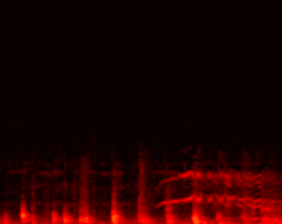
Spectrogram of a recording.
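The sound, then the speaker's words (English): Horses waiting with a stagecoach: one whinnies with a high, wavering cry while hooves clop in an uneven, steady rhythm, with low shuffling and scraping underneath. “The stage is all ready and the horses are waiting.”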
